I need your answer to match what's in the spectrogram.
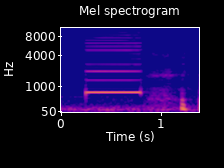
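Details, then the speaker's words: Computer in the BIOS setup while trying to change boot/secure settings: a single steady mid-pitched beep about half a second, then two soft key taps; BIOS refusing the keypress, cause suspected. "It's beeping at me."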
